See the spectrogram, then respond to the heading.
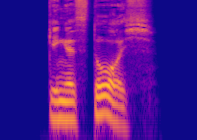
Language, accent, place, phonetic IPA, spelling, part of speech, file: German, Germany, Berlin, [ˌɡɪŋəst ˈdʊʁç], gingest durch, verb, De-gingest durch.ogg
- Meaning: second-person singular subjunctive II of durchgehen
